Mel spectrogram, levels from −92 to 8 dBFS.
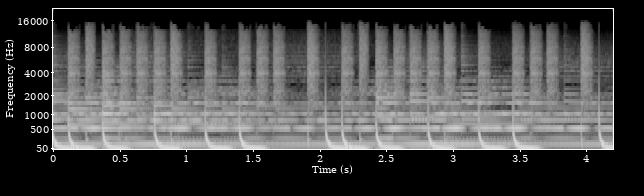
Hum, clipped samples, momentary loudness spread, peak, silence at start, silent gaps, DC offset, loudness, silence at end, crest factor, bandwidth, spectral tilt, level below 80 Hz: none; under 0.1%; 5 LU; 0 dBFS; 0 s; none; 4%; -15 LUFS; 0 s; 14 dB; 14.5 kHz; -4.5 dB/octave; -18 dBFS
